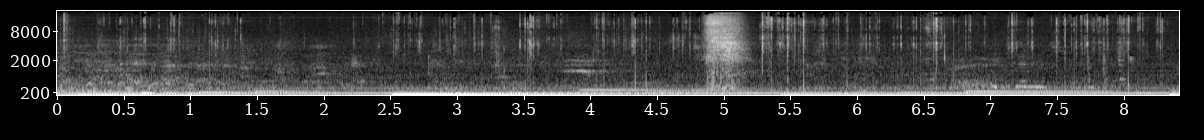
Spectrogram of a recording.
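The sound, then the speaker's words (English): Peeling cellophane off a communion cup: a short, crinkly tearing burst midway through, heard over steady, sustained musical tones. “And thank God he didn't have to peel back cellophane.”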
